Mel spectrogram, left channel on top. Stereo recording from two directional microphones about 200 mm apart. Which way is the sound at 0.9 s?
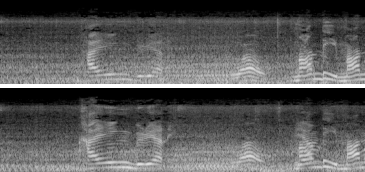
5° left (ahead or behind).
